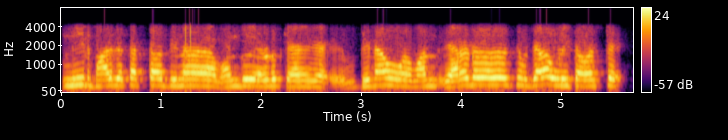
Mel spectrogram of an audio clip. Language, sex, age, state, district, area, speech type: Kannada, female, 60+, Karnataka, Gulbarga, urban, conversation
